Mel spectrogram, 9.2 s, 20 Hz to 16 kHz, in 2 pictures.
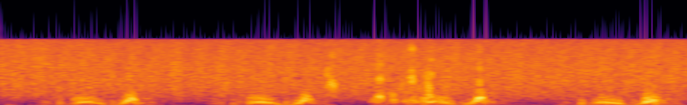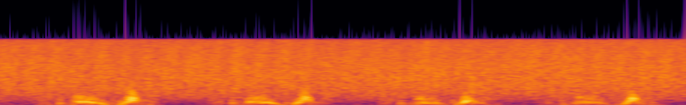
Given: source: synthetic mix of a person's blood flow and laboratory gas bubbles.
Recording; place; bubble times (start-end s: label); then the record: Doppler ultrasound of blood flow; precordium
2.17-2.25 s: bubbles
2.46-3.03 s: bubbles
From the record:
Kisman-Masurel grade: 212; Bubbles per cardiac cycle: several, 3 to 8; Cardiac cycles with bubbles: 1 to 10%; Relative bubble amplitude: moderate (0.250 to 0.450); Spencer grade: 1 (occasional bubble signal discernible with the cardiac motion signal, with majority of cardiac periods free of bubbles); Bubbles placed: only in the low amplitude regions of the cardiac cycle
